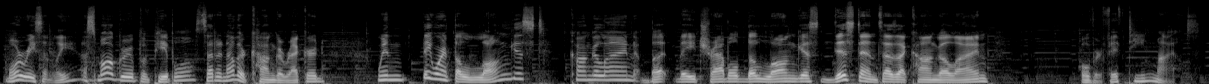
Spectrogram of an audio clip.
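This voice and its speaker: A man narrates for young listeners with highly animated, swooping intonation. His delivery is playful and theatrical, dotted with wry asides, and faint music plays underneath. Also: normal speed. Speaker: podcast host. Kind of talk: scripted narration for a children's history and quiz show.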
